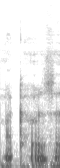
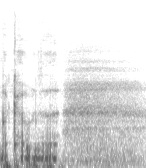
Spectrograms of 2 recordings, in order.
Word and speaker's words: Makossa: Makosa is spelled Makossa. Hazel Makosa.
